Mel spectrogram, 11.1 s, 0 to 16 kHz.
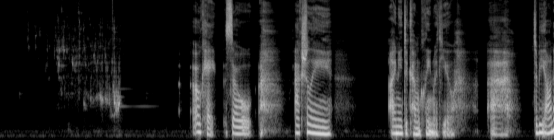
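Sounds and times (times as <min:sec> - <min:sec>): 
water running and splashing in a bubbly pour: 0:00.6 - 0:02.7
speech: 0:03.9 - 0:06.8, 0:07.8 - 0:11.0.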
